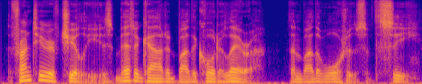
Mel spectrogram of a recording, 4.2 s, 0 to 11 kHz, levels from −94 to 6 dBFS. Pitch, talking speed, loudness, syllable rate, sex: 115 Hz, 240 wpm, -18 LUFS, 6.6 syllables/s, male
